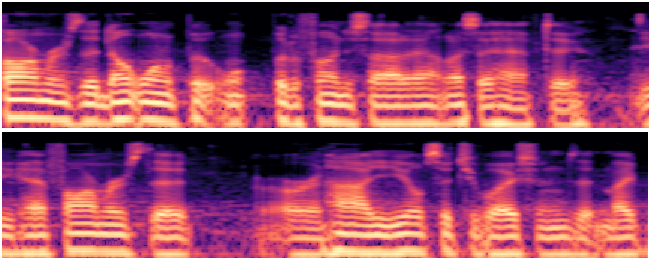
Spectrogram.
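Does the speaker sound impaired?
No.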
